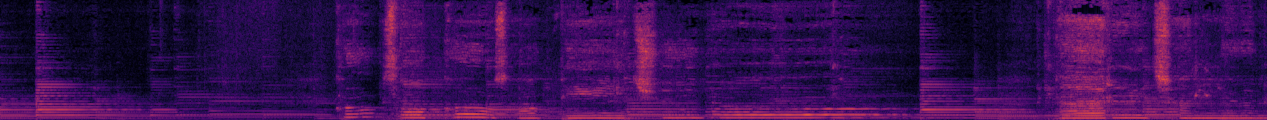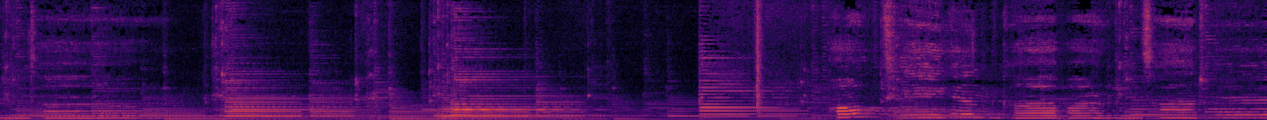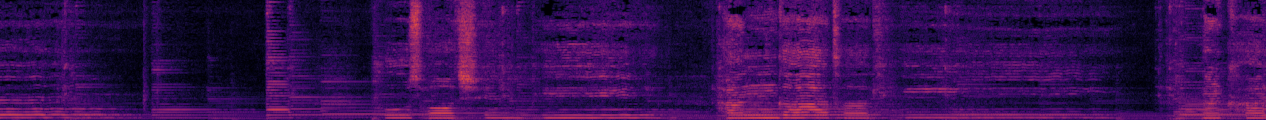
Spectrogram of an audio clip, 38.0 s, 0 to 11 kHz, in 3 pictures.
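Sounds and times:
acoustic guitar: 0.0 - 38.0
man singing: 3.2 - 9.3, 10.4 - 14.4, 20.6 - 26.9, 29.0 - 38.0.

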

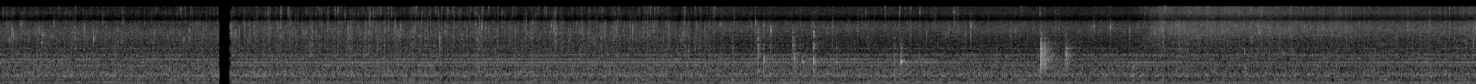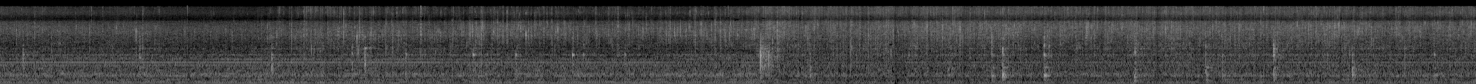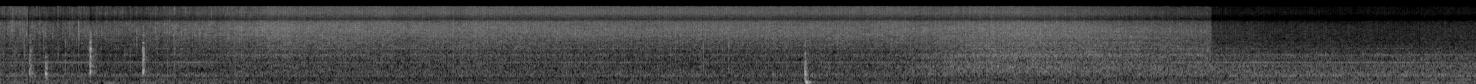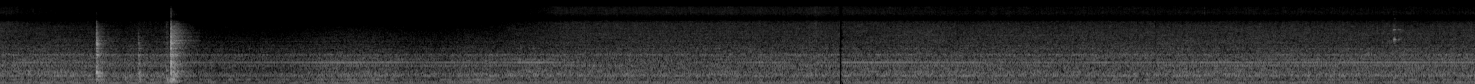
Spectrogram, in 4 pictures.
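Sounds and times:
food sizzling in hot oil: 0.0 - 44.6.

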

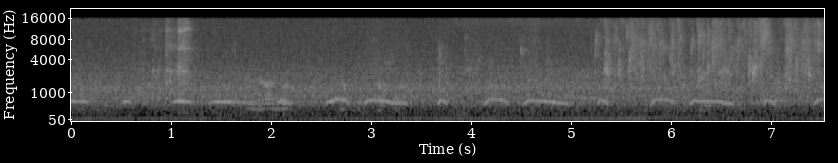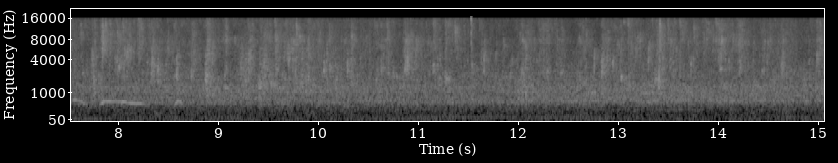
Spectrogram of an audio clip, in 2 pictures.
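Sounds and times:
bird hooting call: 0.0 - 5.0.

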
